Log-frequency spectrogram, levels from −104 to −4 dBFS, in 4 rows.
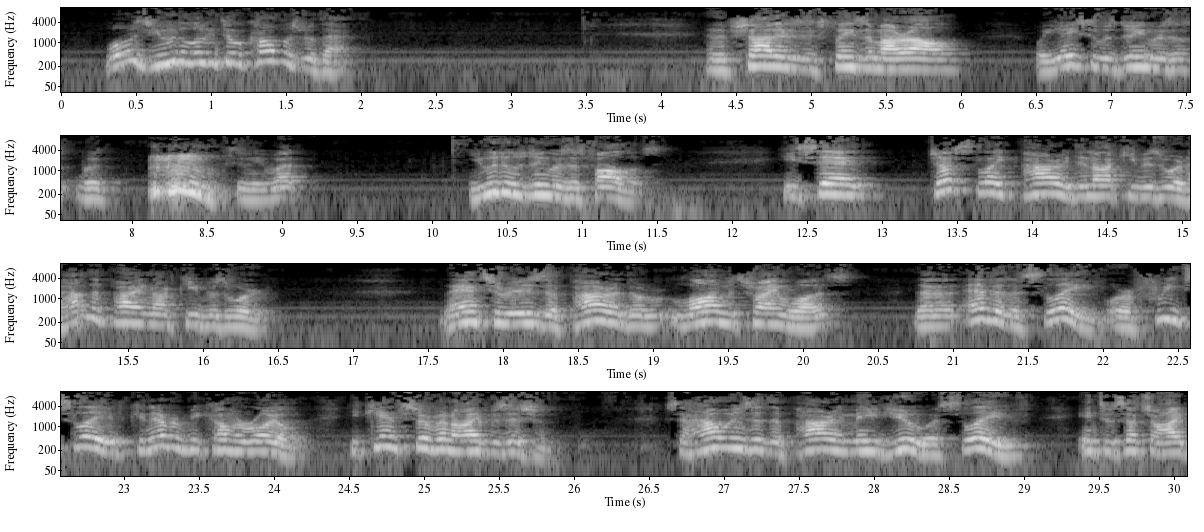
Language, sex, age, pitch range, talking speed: English, male, 50-69, 155-215 Hz, 185 wpm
